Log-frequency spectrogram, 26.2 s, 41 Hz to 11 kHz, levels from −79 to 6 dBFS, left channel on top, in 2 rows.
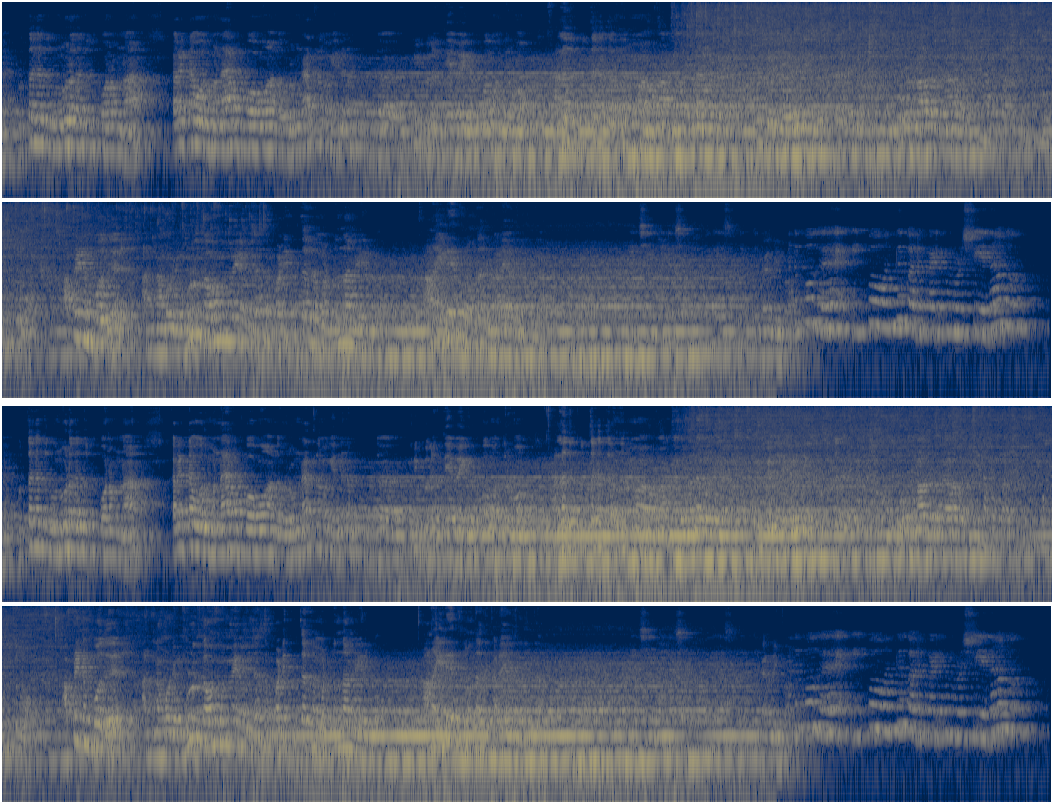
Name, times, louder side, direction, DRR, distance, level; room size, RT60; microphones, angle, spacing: voice 1, 0.0-1.7 2.1-4.4 4.7-6.6 6.9-9.1 9.4-13.5 13.9-17.9 18.4-20.0 22.6-23.0, right 1 dB, 65° right, -2 dB, 0.5 m, -31 dB
sound 1, 3.3-22.8, right 3 dB, 20° right, 0.8 m, -30 dB
Toilet flush, 8.0-16.5, left 2 dB, 80° left, 0.6 m, -41 dB
voice 2, 20.9-22.6 23.0-25.8, left 1 dB, 20° left, -5 dB, 0.4 m, -39 dB
2.4 x 2.3 x 2.7 m, 1.1 s
head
